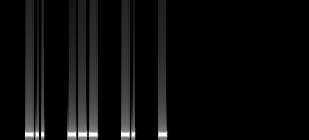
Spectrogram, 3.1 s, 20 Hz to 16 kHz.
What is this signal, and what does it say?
Morse code, heard as a keyed tone, about 46 wpm, spaced as for 26 wpm, 700 Hz. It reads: DONT
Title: 3x Character Spacing - Top 500 Words - 45wpm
